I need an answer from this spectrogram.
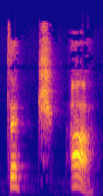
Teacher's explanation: one sound it may be spelled TCH but it's one sound it's made by expelling air once through your teeth while the tip of your tongue is touching the roof of your mouth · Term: only one sound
